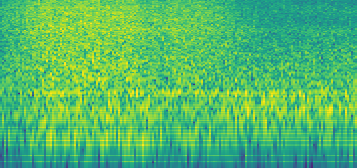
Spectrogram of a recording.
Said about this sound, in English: After a few dozen Hail Marys and some other stuff I learned in Hebrew and Arabic for good measure, the engines roar to life and we take off.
